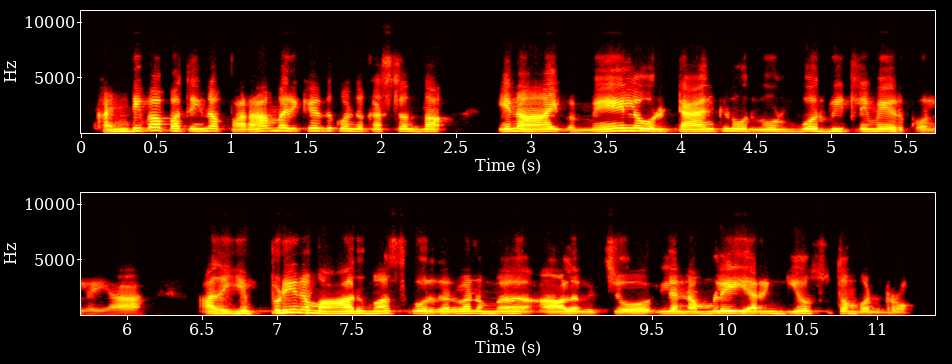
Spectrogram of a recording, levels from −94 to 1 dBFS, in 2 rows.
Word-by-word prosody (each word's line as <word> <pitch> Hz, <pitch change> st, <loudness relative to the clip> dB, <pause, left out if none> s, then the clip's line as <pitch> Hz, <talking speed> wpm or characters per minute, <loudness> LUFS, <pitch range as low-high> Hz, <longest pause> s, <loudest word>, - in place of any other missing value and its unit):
கண்டிப்பா 200 Hz, +10 st, +1 dB
பார்த்தீங்கன்னா, 215 Hz, -1 st, -1 dB
பராமரிக்கிறது 225 Hz, +5 st, +1 dB
கொஞ்சம் 200 Hz, -3 st, -4 dB
கஷ்டம் 190 Hz, +1 st, -5 dB
தான். 190 Hz, -, 0 dB, 0.4 s
ஏன்னா, 210 Hz, -2 st, +5 dB, 0.2 s
இப்ப 165 Hz, -, -10 dB, 0.2 s
மேல 230 Hz, +5 st, +4 dB
ஒரு 180 Hz, -, 0 dB
டாங்க்னு 200 Hz, +4 st, +2 dB
ஒரு 165 Hz, -, -9 dB
ஒவ்வொரு 180 Hz, +4 st, 0 dB
வீட்டிலேயுமே 195 Hz, 0 st, -1 dB
இருக்கும், 165 Hz, -2 st, -10 dB
இல்லையா? 140 Hz, +2 st, -7 dB, 0.5 s
அதை 170 Hz, -, +2 dB, 0.2 s
எப்படியும் 215 Hz, +8 st, +2 dB
நம்ம 205 Hz, -6 st, +3 dB
6 190 Hz, +1 st, +4 dB
மாசத்துக்கு 195 Hz, 0 st, 0 dB
ஒரு 170 Hz, -, -3 dB
தடவை 180 Hz, +4 st, -1 dB
நம்ம 175 Hz, 0 st, -4 dB, 0.4 s
ஆள 170 Hz, -, +3 dB
வச்சோ, 165 Hz, +2 st, -4 dB, 0.2 s
இல்ல 180 Hz, 0 st, 0 dB
நம்மளே 175 Hz, +4 st, +3 dB
இறங்கியோ 175 Hz, +1 st, 0 dB
சுத்தம் 185 Hz, -4 st, -5 dB
பண்றோம். 150 Hz, -1 st, -8 dB
190 Hz, 165 wpm, -19 LUFS, 170-210 Hz, 0.5 s, ஏன்னா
